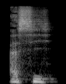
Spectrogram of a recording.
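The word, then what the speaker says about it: assis: the word is sit which in french is asi this word pronounced more slowly sounds like a si again the word is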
